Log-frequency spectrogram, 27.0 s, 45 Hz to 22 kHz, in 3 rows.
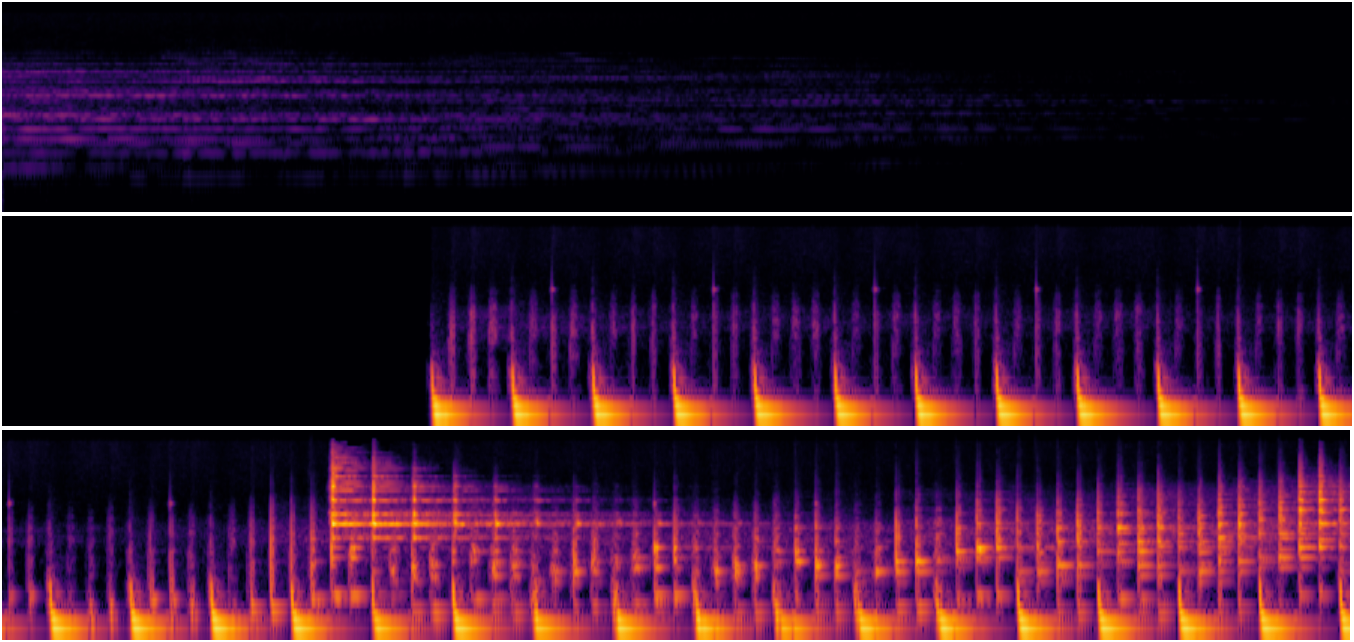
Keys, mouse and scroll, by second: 1.3 shift+click, 2.7 ctrl+z, 3.2-7.5 shift+drag, 7.5 h, 9.1-13.5 shift+middle drag, 17.3-18.9 drag, 18.9 ctrl+j, 20.1-21.4 drag, 21.4-22.6 middle drag, 22.6 Tab, 23.1 scroll up 2, 24.1 1, 25.8-26.9 middle drag.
